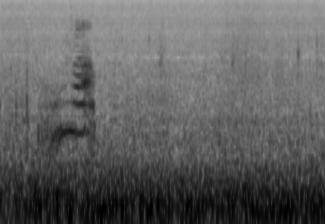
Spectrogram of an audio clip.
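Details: Gentle, affectionate female tabby community cat gives one short meow, rising and then levelling off, over a low, steady background rumble.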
